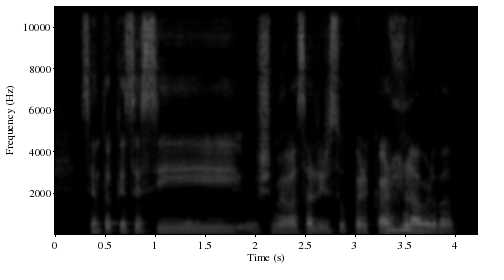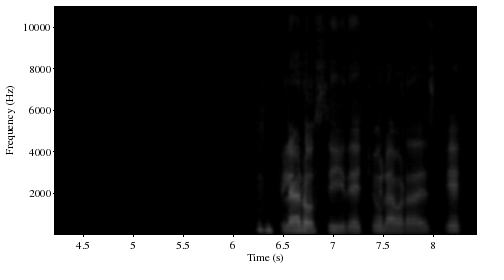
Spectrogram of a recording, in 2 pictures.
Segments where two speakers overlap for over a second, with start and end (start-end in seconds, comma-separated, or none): none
